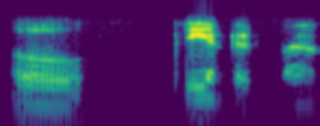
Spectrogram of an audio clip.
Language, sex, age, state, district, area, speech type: Tamil, male, 18-30, Tamil Nadu, Krishnagiri, rural, conversation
